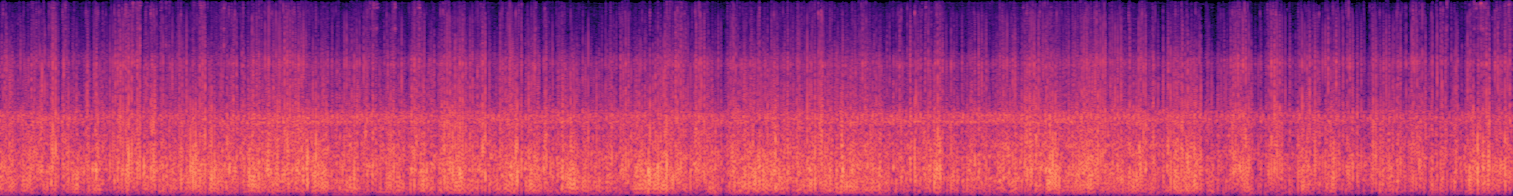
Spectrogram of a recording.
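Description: A motorcycle engine runs steadily close by.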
